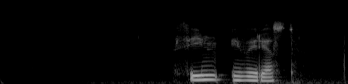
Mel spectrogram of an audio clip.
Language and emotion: Russian, neutral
